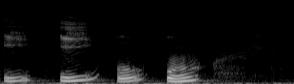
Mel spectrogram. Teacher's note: संवृत उन स्वरों को कहा जाता है जिन स्वरों के उच्चारण में मुख द्वार लगभग बंद रहता है।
